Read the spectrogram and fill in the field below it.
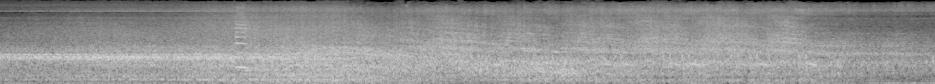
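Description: A train rushes past at speed, its wheels clattering rhythmically over the rail joints.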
